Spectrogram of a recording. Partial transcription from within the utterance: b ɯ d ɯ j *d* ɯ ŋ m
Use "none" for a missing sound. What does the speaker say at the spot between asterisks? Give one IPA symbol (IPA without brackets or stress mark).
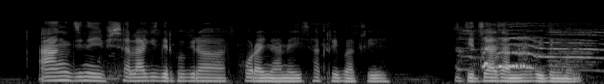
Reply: d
